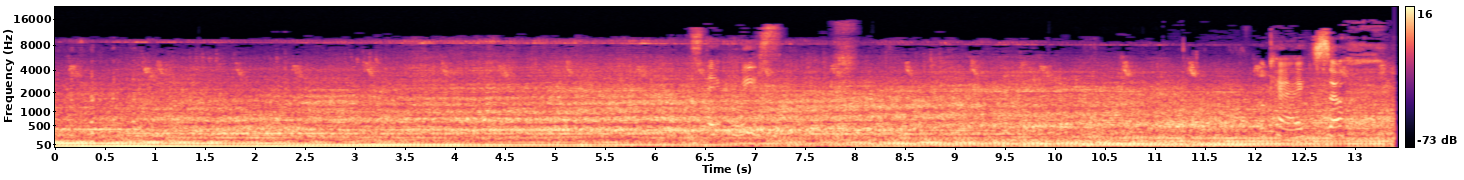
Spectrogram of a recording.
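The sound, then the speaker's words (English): A police helicopter circling overhead in Fishtown, its loud, steady mechanical drone filling the whole stretch, a deep continuous rumble with a low humming tone that never lets up. “It's definitely a police helicopter.”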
